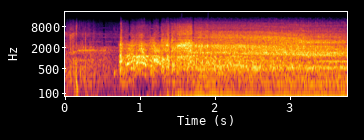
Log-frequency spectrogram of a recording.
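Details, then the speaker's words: Audi TT mk1 first startup after an oil and filter change: cranks and catches within a second, brief top-end lifter clatter while the oil filter fills and pressure reaches the top of the engine, then a steady even idle; normal. "On initial startup, the oil filter has got to fill up. While it's filling up, it will be noisy, so don't worry about that. That's just part of the oil pressure system."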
